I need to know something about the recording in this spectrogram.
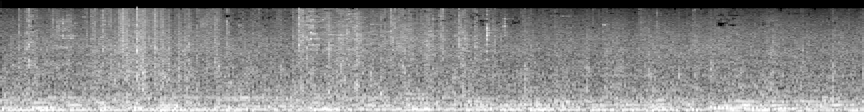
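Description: Background music over a rattling clatter of scrap metal, the sound of a material handler's grab gripping and shifting scrapped washing machines; the clatter is strongest about half a second to a second in and again just after two seconds.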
